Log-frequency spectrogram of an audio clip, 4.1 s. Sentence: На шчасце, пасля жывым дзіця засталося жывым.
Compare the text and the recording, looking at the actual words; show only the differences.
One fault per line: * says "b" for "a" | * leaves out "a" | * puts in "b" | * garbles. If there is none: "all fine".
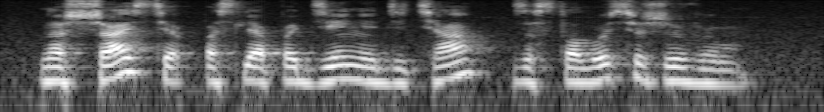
* says "падзення" for "жывым"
